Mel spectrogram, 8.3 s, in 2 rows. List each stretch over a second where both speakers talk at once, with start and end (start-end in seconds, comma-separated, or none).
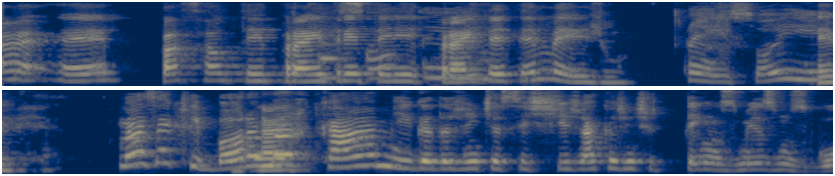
1.4-2.7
